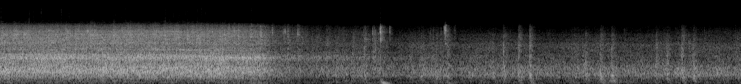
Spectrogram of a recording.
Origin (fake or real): real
